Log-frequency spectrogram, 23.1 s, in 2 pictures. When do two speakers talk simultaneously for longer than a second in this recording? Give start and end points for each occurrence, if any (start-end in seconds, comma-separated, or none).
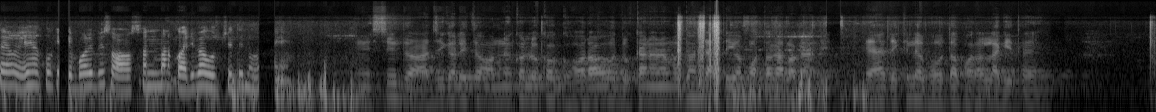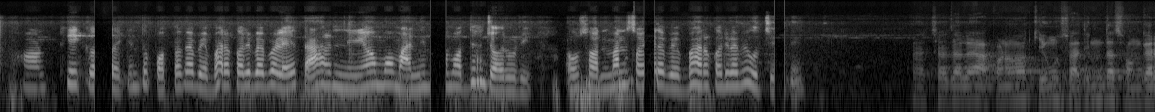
none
